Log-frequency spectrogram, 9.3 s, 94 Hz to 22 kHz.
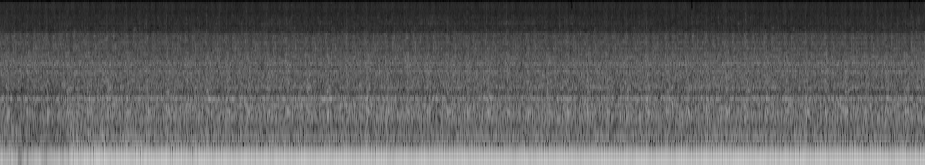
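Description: Deep, steady V8 idle with a faint, somewhat uneven tapping around four per second underneath; ticking at idle, source undetermined.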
